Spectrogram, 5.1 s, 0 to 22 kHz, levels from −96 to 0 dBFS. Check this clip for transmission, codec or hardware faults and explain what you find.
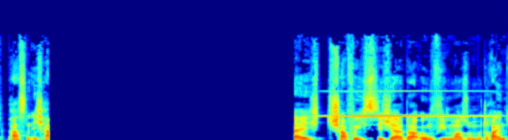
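Two faults turn up in this speech clip: a long dropout to silence early on, then a feedback whistle that runs to the end.

From 0.50 s to 2.95 s there is an audio dropout to silence. The input feed was most likely lost through a disconnected device, a failed link or an accidental mute, while the recorder kept writing silence. The speech cuts off abruptly, leaving about 2.46 s of dead silence with no room tone, and then resumes mid-flow. Whatever was said in that gap is gone.

From 3.09 s to the end there is a feedback whistle. The loudspeaker-to-microphone loop is likely sitting right at the edge of feedback, so a single 3.8 kHz frequency keeps ringing without building into a howl. It comes through as a thin, steady whistle behind the speech, roughly 10 dB below it, swelling and fading slowly in level.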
